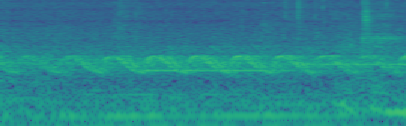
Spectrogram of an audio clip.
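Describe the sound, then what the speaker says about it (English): Police car or ambulance siren passing during an outdoor painting session, a steady wailing tone rising and falling repeatedly over low traffic rumble, with no talking. "Wow, I can hear that police car."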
